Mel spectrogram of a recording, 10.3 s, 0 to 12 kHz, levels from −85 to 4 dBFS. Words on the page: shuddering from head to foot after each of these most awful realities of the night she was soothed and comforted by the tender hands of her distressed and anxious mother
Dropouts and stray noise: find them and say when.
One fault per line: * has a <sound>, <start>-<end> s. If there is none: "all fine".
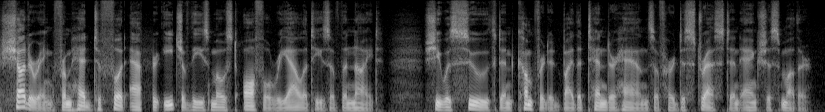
* has a dropout, 1.8-1.9 s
